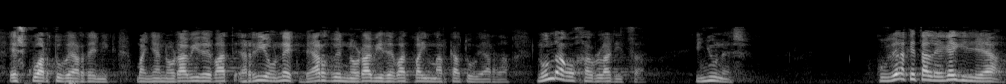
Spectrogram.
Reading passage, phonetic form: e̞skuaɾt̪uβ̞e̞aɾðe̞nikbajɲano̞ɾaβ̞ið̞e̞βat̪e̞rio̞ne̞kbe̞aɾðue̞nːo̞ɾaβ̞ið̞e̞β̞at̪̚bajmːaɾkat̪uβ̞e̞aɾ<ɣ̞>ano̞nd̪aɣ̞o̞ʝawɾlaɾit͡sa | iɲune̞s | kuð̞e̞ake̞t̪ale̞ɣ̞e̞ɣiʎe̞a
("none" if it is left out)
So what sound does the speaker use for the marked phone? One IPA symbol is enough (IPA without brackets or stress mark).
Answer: ð̞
